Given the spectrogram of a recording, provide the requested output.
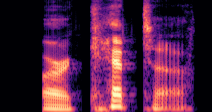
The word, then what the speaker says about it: Barchetta: Let's go to track two, Red Barchetta, or if you're Italian, Red Barchetta is how they pronounce it.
